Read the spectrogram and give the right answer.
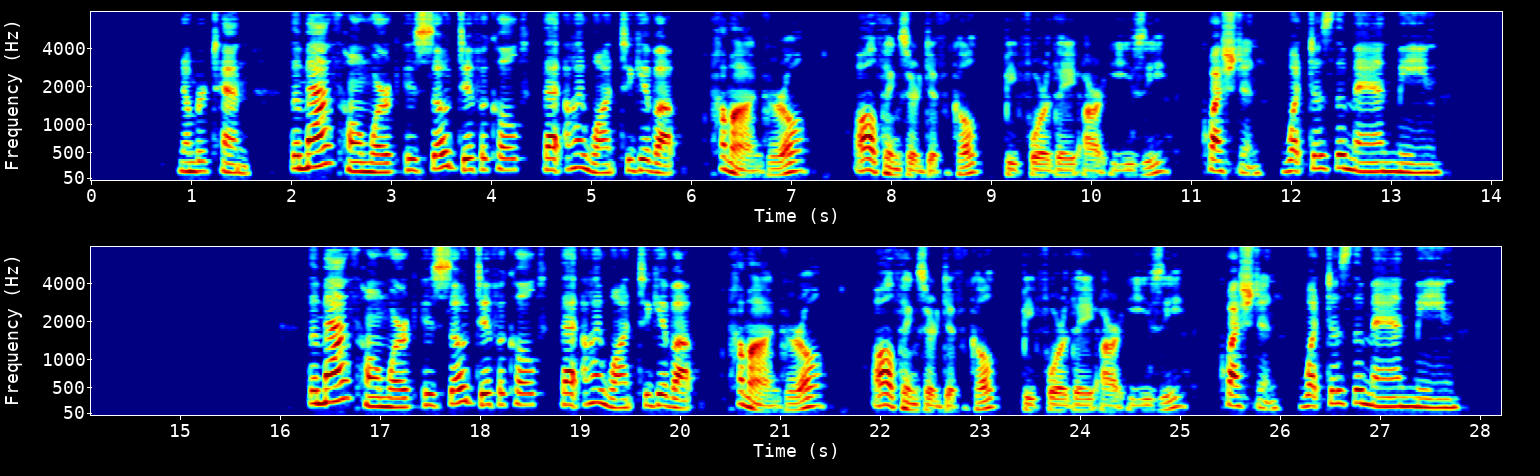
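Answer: Don't give up; things get easier.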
